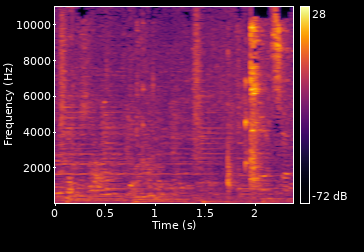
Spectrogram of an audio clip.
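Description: Background music with voices talking, and light clinks of cutlery against dishes at a dining table, a couple of them late on.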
